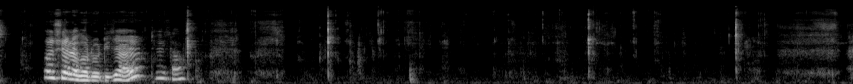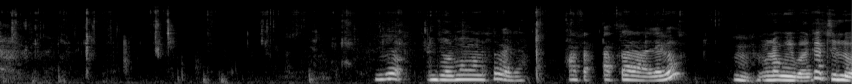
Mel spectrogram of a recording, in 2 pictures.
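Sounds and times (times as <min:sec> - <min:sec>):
people chewing bread: 0:00.0 - 0:17.0.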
